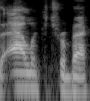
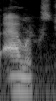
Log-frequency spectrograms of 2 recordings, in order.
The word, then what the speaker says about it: Alex Trebek: I always thought it was Alec Trebek, but it's Alex Trebek.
